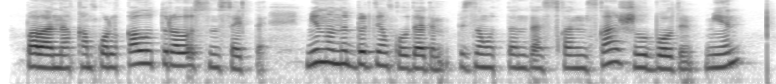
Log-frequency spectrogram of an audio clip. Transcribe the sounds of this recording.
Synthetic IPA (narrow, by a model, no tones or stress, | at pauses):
b̥ɑlˠɑnəqʰɑmqoɾlˠəqːɑlˠut̪uɾɑlˠəʊsənəsɑjt̪ːə | me̞nwo̞nəbɪɾd̪e̞ɴqʰo̞lˠd̪ɑd̪əmb̥ɪzd̪ɪŋwo̞t̪ːɑnd̪ɑnssqɑnəməzʁɑʒəlˠbo̞lˠd̪əme̞n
